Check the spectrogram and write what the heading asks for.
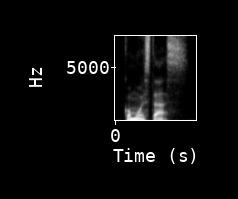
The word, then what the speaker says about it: cómo estás: Spanish, ¿cómo estás? Notice the accent on the A, giving it just a slight emphasis.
